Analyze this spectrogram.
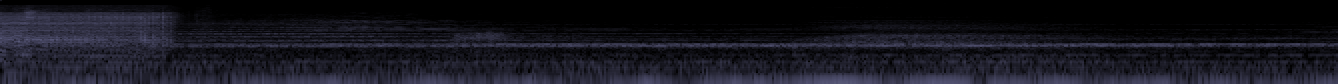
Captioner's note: gentle tense music; monster rasping softly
